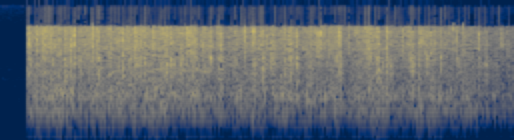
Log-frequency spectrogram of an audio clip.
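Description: Heavy hail pounds down on a concert at the Red Rocks Amphitheater in Colorado in a loud, dense, continuous clatter of countless sharp impacts, a rapid rattling roar that starts abruptly and holds steady throughout, with no talking.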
